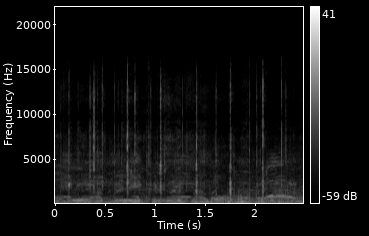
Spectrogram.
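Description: Sideline spectators' voices, talking and calling out indistinctly, with a few short sharp ticks scattered through.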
